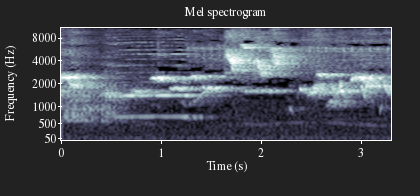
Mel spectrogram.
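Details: Pastol-type white-rumped shama, song tutored with fighting-sparrow sounds: sustained clear whistles overlapping with buzzy chirping sparrow-like phrases, loud and unbroken throughout.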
